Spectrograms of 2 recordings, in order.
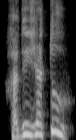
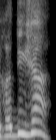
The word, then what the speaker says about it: Khadija: Because you stopped, you don't pronounce the last letter in the name. Khadija too. Can you say Khadija too to a sister? No, you'll say Khadija.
